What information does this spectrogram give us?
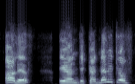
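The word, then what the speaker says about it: aleph: symbol n like this is a is a Hebrew letter pronounced Alf and the canity of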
